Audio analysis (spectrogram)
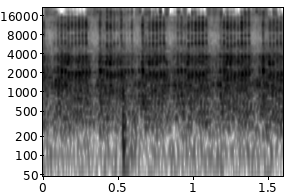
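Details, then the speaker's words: Chrysler Pacifica (first generation, about 2004–08) at idle, engine bay: fast dry metallic rattle and ticking from the accessory drive. The alternator pulley is bouncing with brown residue around it; alternator bearing suspected shot. "something hold on let me move this cover already mov all right guys from the looks of this and the sound of this look like the alternate Baron is shot"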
